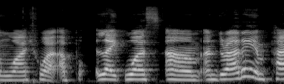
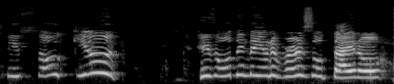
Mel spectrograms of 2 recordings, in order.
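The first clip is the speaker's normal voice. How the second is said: gushing cute voice; 9 semitones higher than usual. Real, not acted. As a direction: coo over the little figure. Gushing over figure.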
